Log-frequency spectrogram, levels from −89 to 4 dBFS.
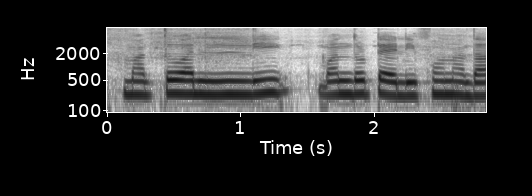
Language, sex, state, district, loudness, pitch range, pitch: Kannada, female, Karnataka, Bidar, -13 LUFS, 235-245 Hz, 235 Hz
